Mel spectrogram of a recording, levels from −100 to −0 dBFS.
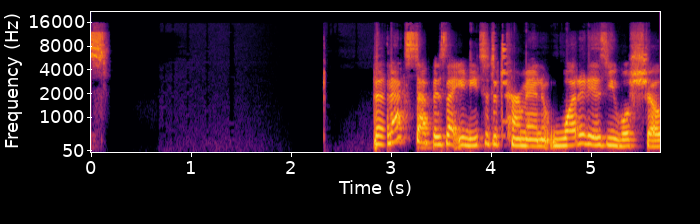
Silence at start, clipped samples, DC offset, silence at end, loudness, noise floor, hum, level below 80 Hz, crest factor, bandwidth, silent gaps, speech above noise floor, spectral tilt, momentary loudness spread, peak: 0 s; under 0.1%; under 0.1%; 0 s; -13 LUFS; -83 dBFS; none; -58 dBFS; 14 dB; 16 kHz; 0.23-0.40 s, 2.04-2.32 s; 71 dB; -3.5 dB/octave; 4 LU; 0 dBFS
